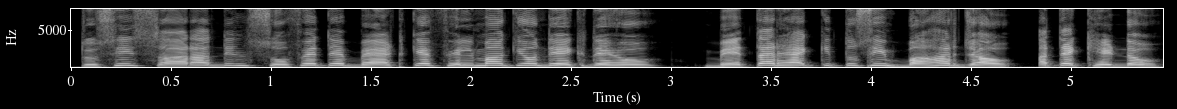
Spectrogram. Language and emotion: Punjabi, angry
